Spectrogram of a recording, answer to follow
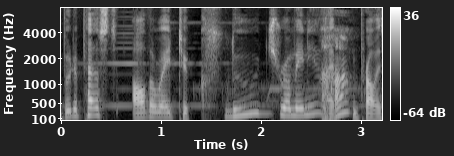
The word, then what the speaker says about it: Cluj: I've just been on a road trip from Berlin to Romania via Prague and Budapest, all the way to Cluj, Romania.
